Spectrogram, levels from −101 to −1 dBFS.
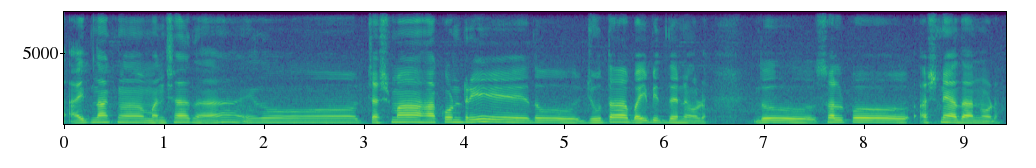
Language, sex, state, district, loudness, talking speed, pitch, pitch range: Kannada, male, Karnataka, Gulbarga, -21 LUFS, 90 wpm, 150 Hz, 135-155 Hz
